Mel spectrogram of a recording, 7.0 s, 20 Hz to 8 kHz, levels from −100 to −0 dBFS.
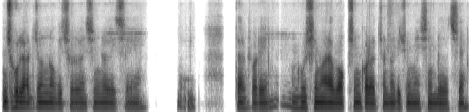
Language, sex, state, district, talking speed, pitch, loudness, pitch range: Bengali, male, Odisha, Malkangiri, 130 wpm, 100 Hz, -22 LUFS, 95-105 Hz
